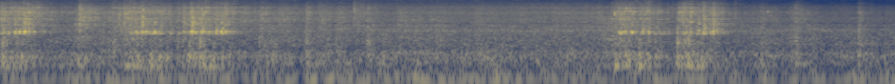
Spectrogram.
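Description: A train rolls through with steady rumble and clatter, plus a few brief high squealing bursts; the odd noise's cause is unclear.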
